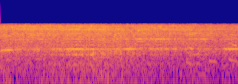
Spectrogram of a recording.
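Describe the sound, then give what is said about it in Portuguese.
An electric drill runs steadily for several seconds while someone works with it, a loud, continuous whirring hum with a faint high whine riding on top and no pauses. “Eu não tô te ouvindo, porque ele tá mexendo aqui na furadeira, então não sei como eu ouvi.”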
